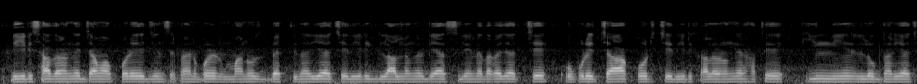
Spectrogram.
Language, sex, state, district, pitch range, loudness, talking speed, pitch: Bengali, male, West Bengal, Jhargram, 125-130 Hz, -25 LUFS, 205 wpm, 125 Hz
